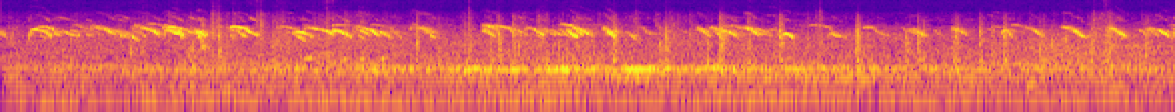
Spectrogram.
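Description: Layer hens on a small provincial farm cluck and chatter continuously, several birds close by with overlapping short calls over a low steady background hum, no one talking.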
